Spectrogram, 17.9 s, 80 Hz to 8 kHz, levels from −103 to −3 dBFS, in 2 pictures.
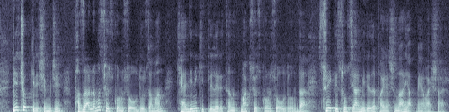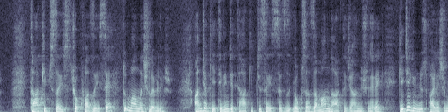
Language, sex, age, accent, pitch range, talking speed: Turkish, male, 50-69, native, 95-140 Hz, 125 wpm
